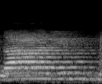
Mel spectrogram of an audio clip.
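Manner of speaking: "দারিদ্র" slowly as daa-rid-dro; silent glide. Shown as a demonstration. Teacher shows the letter stays silent, slowly syllabified. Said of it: "হবে না, অনুচ্চারিত থাকবে".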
